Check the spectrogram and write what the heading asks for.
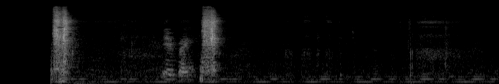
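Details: Cat in a sneezing fit, owner suspects food stuck up her nose: two sharp, hissing sneezes about a second and a half apart, with a softer snuffle between, in a quiet room.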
